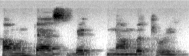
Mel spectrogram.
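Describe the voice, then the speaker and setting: A man leading a guided breathing meditation as a teacher, speaking calmly and deliberately in short phrases with pauses. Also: mid-range voice. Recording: roomy echo.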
